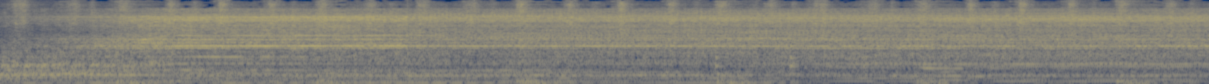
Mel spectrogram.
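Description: Electric bench polisher spinning a felt buffing wheel: the motor comes on at the start and runs with a steady whine. In the second half a steel hatchet head is held against the compound-charged wheel for polishing.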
